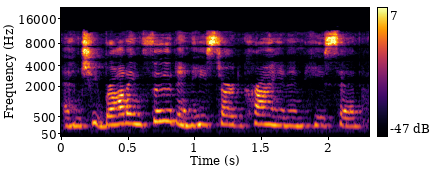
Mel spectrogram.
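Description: An older woman, a disaster relief volunteer, telling her story in a lively, casual way and acting out what people said. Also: high voice, brisk, a little hiss or hum. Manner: lively storyteller, acts out quotes. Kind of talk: casual testimony.

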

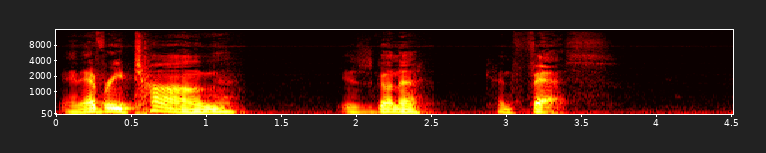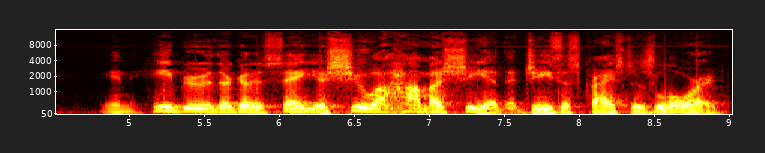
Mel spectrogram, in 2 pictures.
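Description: A man's husky, slightly mellow mid-range voice moves a little slowly as he preaches. He's a pastor teaching a church congregation, guiding them through call-and-response and group praise.

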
